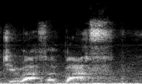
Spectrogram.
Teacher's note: little kids will often call the giraffe a raff by leaving off the unstressed syllable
